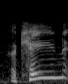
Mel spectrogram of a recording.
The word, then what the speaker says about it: Akane: Akane actually does roll off my tongue. I've got that pronunciation down, but I have thought about her as a Kane for 2 years.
